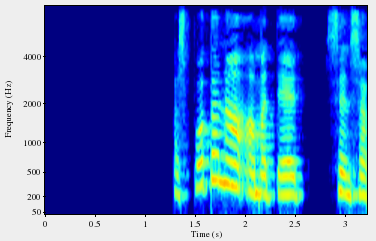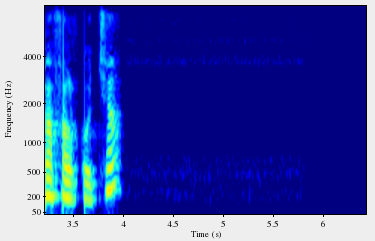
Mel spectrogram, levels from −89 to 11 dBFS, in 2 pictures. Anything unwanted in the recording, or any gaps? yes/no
no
